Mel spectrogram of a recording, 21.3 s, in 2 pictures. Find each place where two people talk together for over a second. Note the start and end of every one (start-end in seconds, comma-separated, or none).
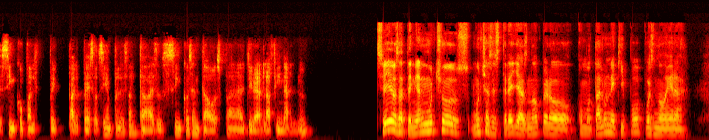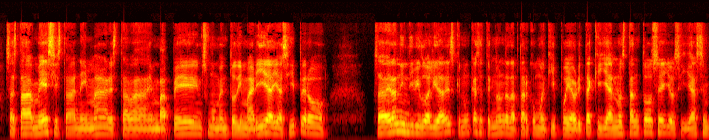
none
